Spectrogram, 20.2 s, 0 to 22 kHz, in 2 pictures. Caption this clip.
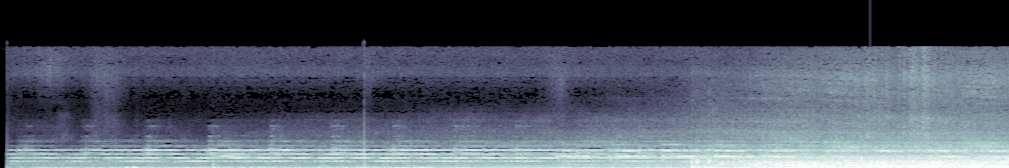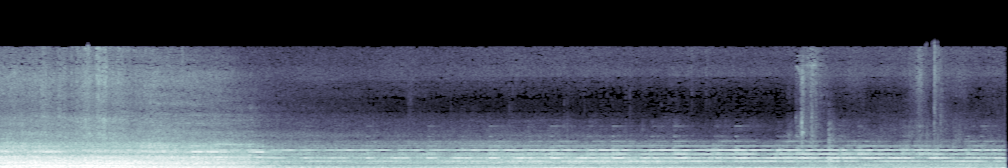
Light Rail Train Passing
VTA Light Rail crossing. Crossing Guard bell chiming loudly, and Doppler effect of train passing.
Recorded on a Samsung S8.
alarm, bell, Crossing, guard, rail, Train, Trains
